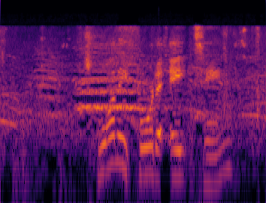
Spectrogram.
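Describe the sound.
A basketball is dribbled on a court during a game, its bounces thudding under continuous talk.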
